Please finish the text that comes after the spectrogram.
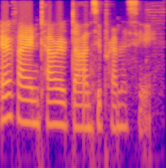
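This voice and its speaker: A woman's voice: on the low side, steady tone, fast talker. A woman livestreaming a game and chatting casually with viewers in a rambling, giggly way. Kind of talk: casual chat with stream viewers. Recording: game music behind the voice.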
